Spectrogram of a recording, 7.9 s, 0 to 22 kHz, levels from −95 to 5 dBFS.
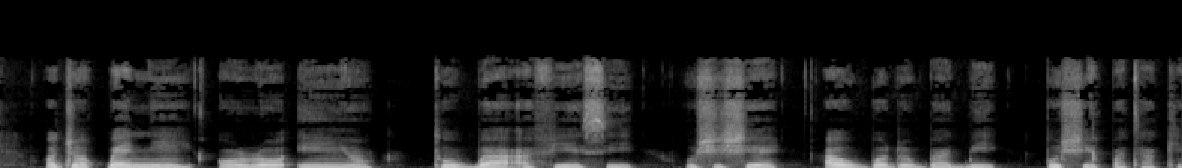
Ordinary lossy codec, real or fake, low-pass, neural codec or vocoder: MP3, 64 kbps; fake; 14.4 kHz; vocoder, 48 kHz, 128 mel bands, Vocos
